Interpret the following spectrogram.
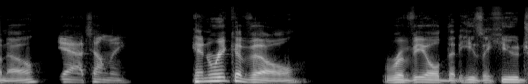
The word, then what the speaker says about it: Cavill: You're saying it wrong. Well, I'm going to continue to say it my way. What did you say wrong? I guess I guess it's Cavl or some Who cares? It's Cavill. His name is Cavil.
